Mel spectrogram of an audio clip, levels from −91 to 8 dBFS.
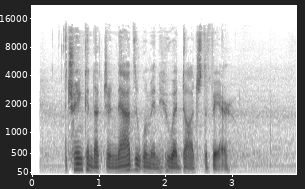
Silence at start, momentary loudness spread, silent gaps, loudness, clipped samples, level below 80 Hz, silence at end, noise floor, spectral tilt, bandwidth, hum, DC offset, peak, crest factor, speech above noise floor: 0.5 s; 7 LU; none; -23 LUFS; under 0.1%; -66 dBFS; 0.95 s; -52 dBFS; -4.5 dB/octave; 14.5 kHz; none; under 0.1%; -4 dBFS; 20 dB; 29 dB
